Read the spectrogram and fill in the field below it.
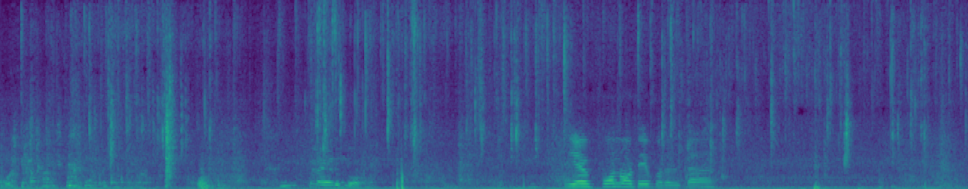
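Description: Water splashes and patters steadily against a surface while a person talks over it.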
